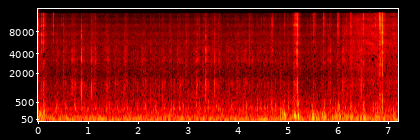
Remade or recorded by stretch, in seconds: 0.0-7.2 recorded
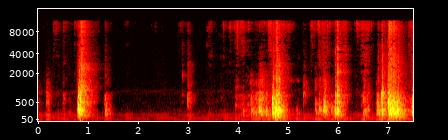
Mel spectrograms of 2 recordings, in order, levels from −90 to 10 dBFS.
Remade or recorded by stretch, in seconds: 0.0-7.5 recorded

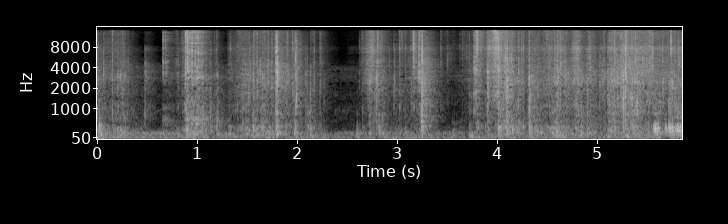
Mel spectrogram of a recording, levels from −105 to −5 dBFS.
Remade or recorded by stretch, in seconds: 0.0-5.9 recorded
